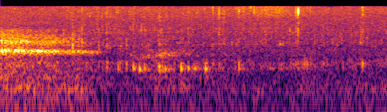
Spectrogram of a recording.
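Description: Hot water pours steadily into a cup over about a tablespoon of horsetail to make tea, for a couple of seconds, a soft, continuous trickling splash, fairly quiet, with no voices.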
